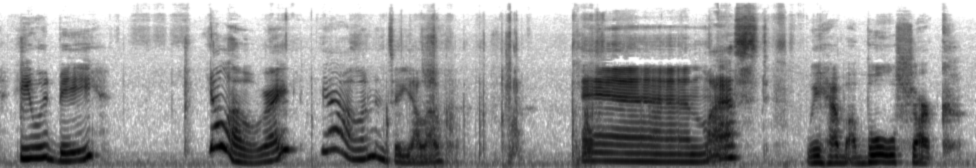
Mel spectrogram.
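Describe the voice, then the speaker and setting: Animated woman leading children's story time. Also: mid-range voice, gravelly, a little hiss or hum. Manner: simple, expressive, addresses children with questions and tag questions. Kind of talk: read-aloud story time for young children, asking questions.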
